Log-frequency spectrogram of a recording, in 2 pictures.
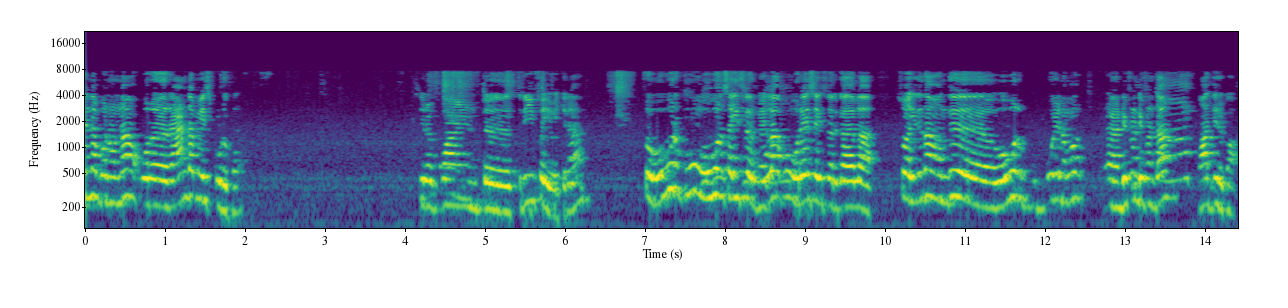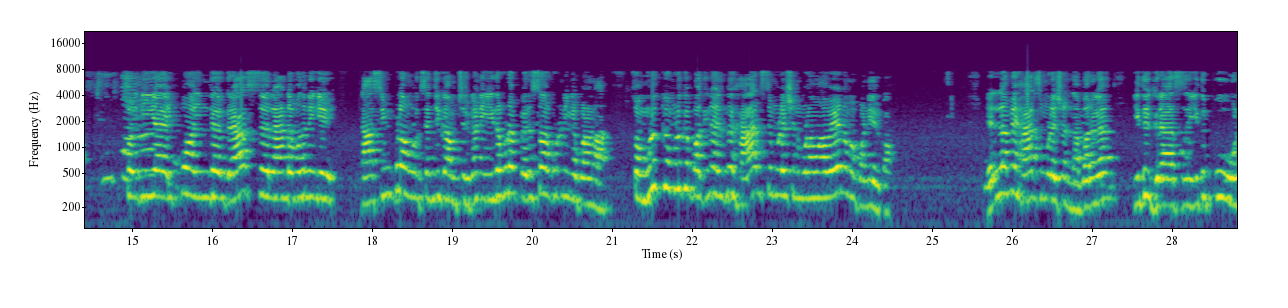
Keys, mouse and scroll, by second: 1.8-10.3 drag, 10.3 ctrl+s, 10.7 alt+a, 12.6 click, 16.7 scroll down 3, 19.4 ctrl+s, 20.3 Left, 23.1 scroll up 2, 24.9 scroll up 11, 25.4 scroll up 8, 26.6 scroll up 16.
